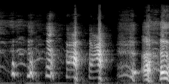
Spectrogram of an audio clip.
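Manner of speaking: loud, high burst of laughter; real, high, loud teary laugh; tearful laugh. Real, not acted. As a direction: laugh out the leftover tears. Why I was in tears.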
